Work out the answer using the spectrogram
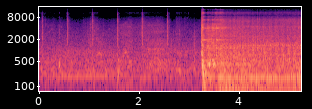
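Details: Evinrude E-Tec 90 outboard, previously stuck in limp-home mode, after repairing slightly frayed injector wiring: injector one clicks steadily on test, then the engine fires and settles into a strong, even idle with no misfire; no active faults shown.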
